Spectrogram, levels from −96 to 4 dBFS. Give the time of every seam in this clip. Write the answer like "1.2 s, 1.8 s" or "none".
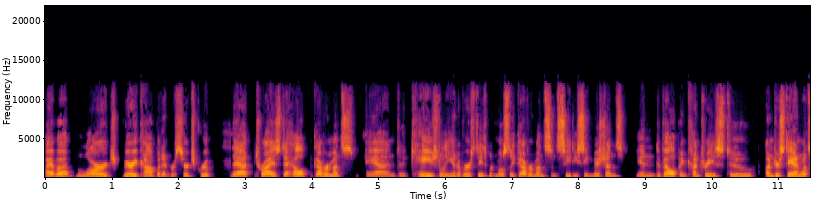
1.1 s, 3.1 s

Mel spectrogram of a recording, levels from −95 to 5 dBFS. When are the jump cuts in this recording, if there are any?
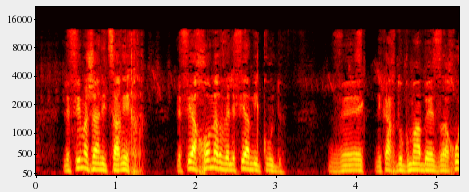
4.1 s

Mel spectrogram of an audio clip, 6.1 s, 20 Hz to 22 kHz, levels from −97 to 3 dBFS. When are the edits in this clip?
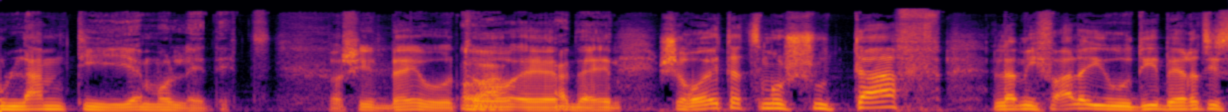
1.6 s, 3.1 s

